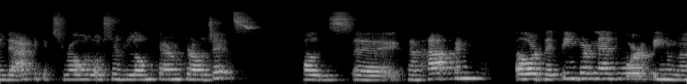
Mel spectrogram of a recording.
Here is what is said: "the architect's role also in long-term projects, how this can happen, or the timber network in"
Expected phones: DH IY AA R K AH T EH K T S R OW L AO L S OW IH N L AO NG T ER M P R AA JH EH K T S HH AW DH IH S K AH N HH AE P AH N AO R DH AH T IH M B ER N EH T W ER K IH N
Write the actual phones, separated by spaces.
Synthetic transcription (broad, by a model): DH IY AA R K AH T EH K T S R OW L AO L S OW IH N L AO NG T ER M P R AA JH EH K T S HH AW DH IH S K AH N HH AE P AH N AO R DH AH T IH M B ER N EH T W ER K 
